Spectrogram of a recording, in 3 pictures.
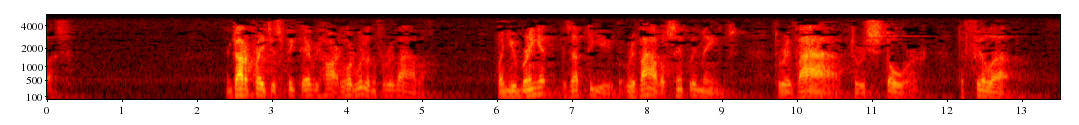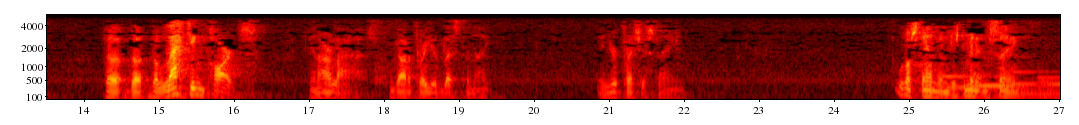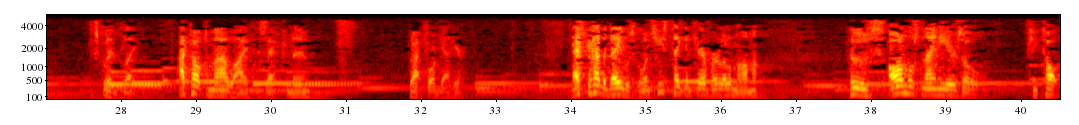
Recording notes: (Archived from January 2006 Revival at Liberty Baptist Church in Dalton, Georgia).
